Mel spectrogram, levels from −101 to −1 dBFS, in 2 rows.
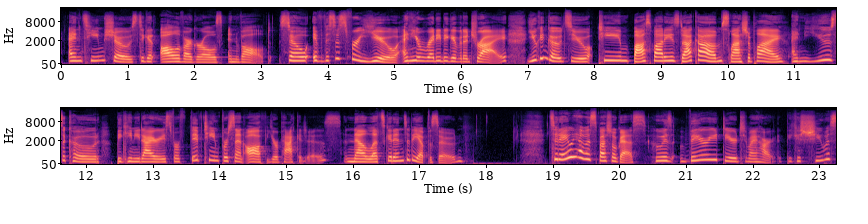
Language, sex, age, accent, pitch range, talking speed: English, female, 10-29, American, 205-285 Hz, 165 wpm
